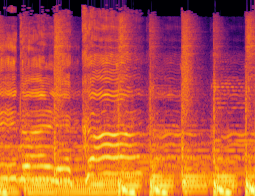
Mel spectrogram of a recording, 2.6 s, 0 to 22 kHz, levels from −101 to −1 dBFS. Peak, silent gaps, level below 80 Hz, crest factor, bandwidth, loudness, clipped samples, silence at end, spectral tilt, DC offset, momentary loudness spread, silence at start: 0 dBFS; none; -16 dBFS; 8 dB; over 20 kHz; -9 LUFS; 0.3%; 0 s; -5.5 dB/octave; under 0.1%; 4 LU; 0 s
